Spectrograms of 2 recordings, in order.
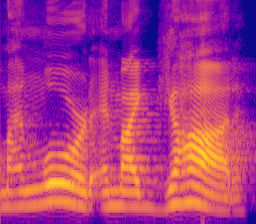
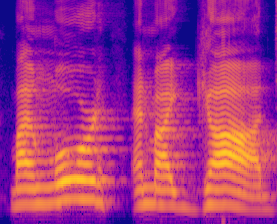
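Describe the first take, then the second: First: Loud, slow exclamation of awe; exclaimed. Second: Loud, slow exclamation, falling at the end; exclaimed. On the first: Thomas cries out to the risen Jesus, loud and slow. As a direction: proclaim it slowly and loudly. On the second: Thomas repeats his confession to Jesus, loud and slow. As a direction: cry it out slowly and loudly as awed confession. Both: A narrator's reading. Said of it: "Thomas exclaimed".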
